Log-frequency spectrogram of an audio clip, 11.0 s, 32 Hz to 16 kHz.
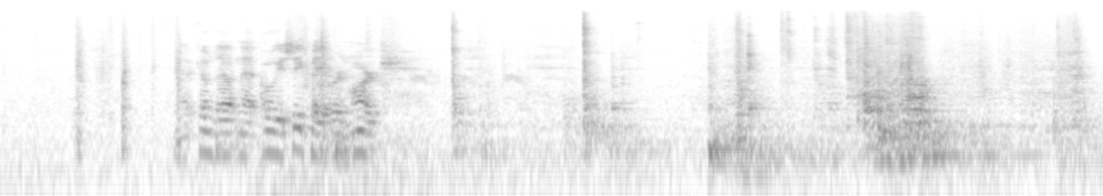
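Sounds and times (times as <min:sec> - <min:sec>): metal scraping and rattling: 0:05.8 - 0:11.0.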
